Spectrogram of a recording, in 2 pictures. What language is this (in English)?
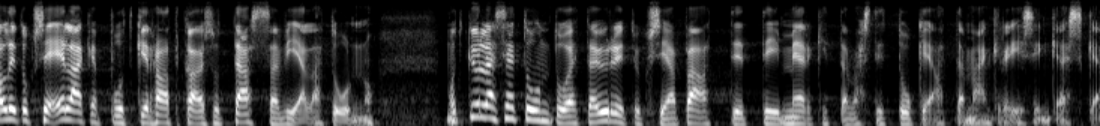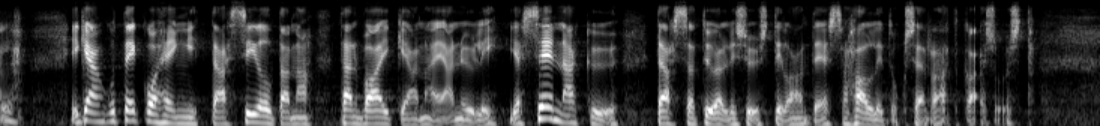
Finnish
